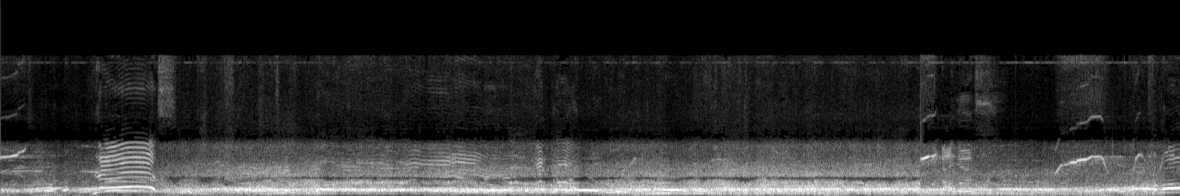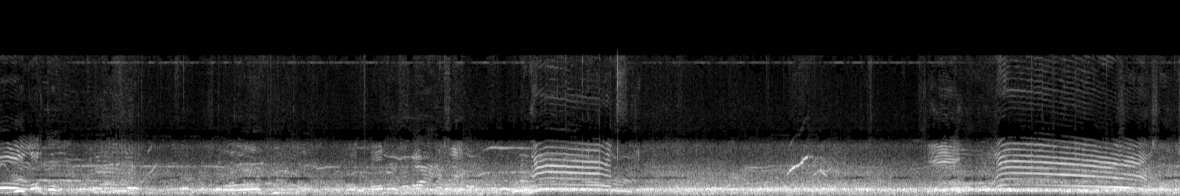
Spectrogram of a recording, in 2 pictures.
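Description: A large stadium crowd roars and chants throughout, loud and close.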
